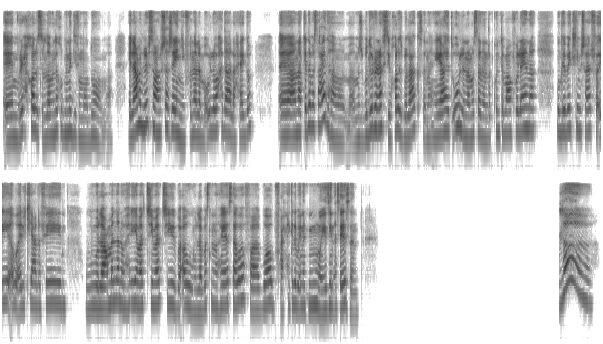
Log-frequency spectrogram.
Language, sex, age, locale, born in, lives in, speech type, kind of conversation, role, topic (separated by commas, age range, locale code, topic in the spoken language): Arabic, female, 20-24, ar-EG, Egypt, Portugal, conversation, podcast, guest, بتلبس عشان نفسك ولا عشان الناس؟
